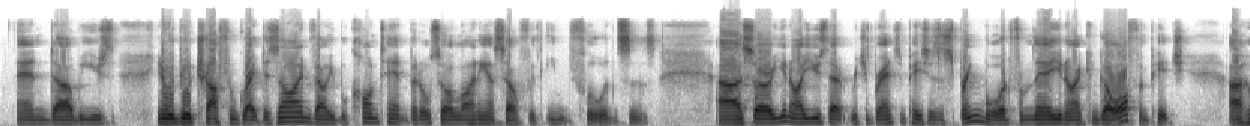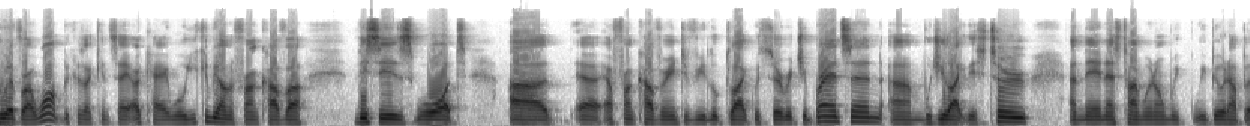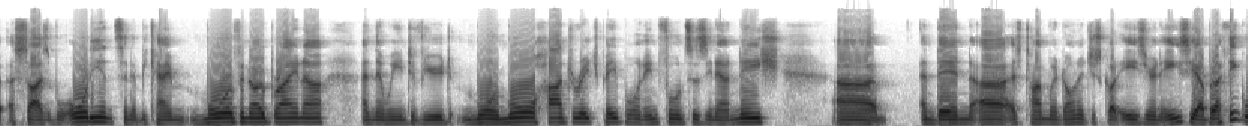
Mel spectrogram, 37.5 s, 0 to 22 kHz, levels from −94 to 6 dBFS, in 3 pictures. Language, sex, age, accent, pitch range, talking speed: English, male, 20-39, Australian, 110-135 Hz, 215 wpm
